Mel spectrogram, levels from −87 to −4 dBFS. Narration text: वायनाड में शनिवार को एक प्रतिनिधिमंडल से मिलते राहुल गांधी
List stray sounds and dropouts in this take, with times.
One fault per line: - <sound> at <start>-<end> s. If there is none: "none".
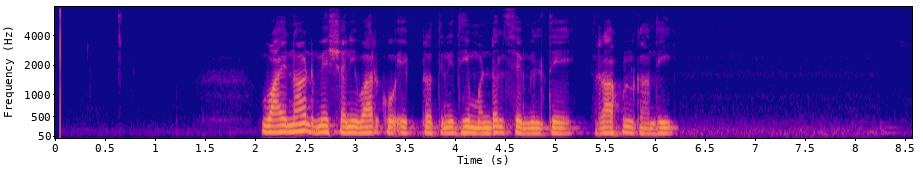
none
